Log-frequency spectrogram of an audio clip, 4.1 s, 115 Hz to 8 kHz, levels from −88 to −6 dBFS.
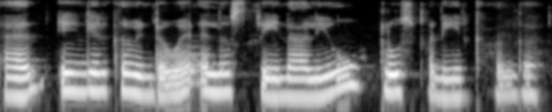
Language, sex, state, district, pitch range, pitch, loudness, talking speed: Tamil, female, Tamil Nadu, Nilgiris, 200-250 Hz, 225 Hz, -17 LUFS, 115 wpm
